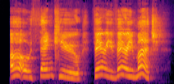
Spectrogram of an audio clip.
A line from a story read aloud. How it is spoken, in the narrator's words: cried Dorothy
